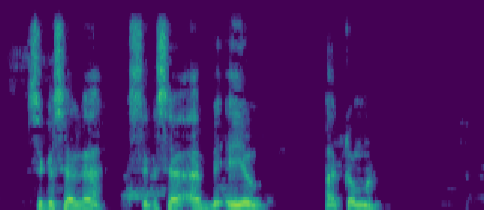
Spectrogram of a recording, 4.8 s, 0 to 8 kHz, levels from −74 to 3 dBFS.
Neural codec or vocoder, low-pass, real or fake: none; 7.2 kHz; real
